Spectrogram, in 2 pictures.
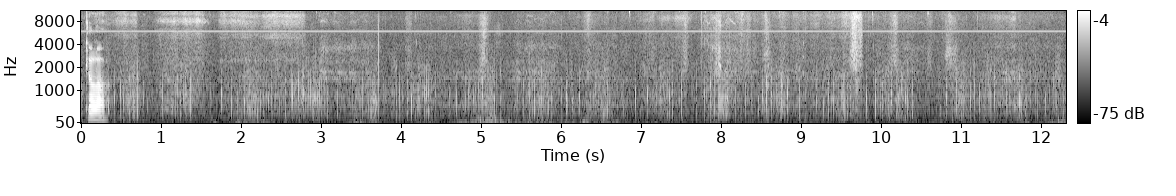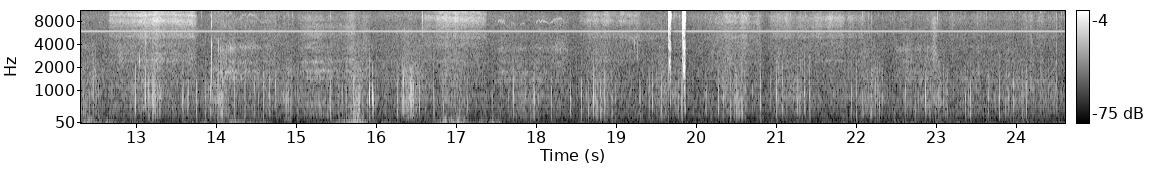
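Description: Footsteps and movement in snow: irregular soft crunching and rustling, with two sharp clicks close together a little under twenty seconds in.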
